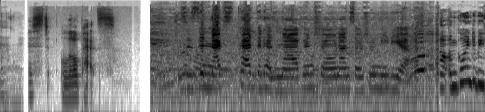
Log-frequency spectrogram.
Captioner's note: crowd gasp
